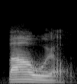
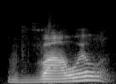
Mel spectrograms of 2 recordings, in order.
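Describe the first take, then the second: First: Vowel said as bowel with a b; vowel with a Spanish b; wrong b sound. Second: Vowel with a buzzing v; Vowel with teeth on lip; right v; correct v. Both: Shown as a demonstration. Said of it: "Porque si no".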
